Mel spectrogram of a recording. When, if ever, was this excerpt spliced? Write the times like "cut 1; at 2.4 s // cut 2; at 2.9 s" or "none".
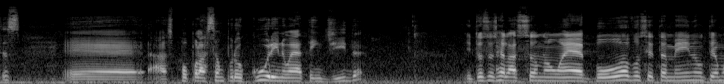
cut 1; at 1.8 s // cut 2; at 5.0 s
